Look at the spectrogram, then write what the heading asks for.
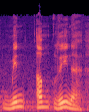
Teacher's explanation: را کے نیچے زیر ہے، را کو باریک کر کے پڑھا جائے گا۔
